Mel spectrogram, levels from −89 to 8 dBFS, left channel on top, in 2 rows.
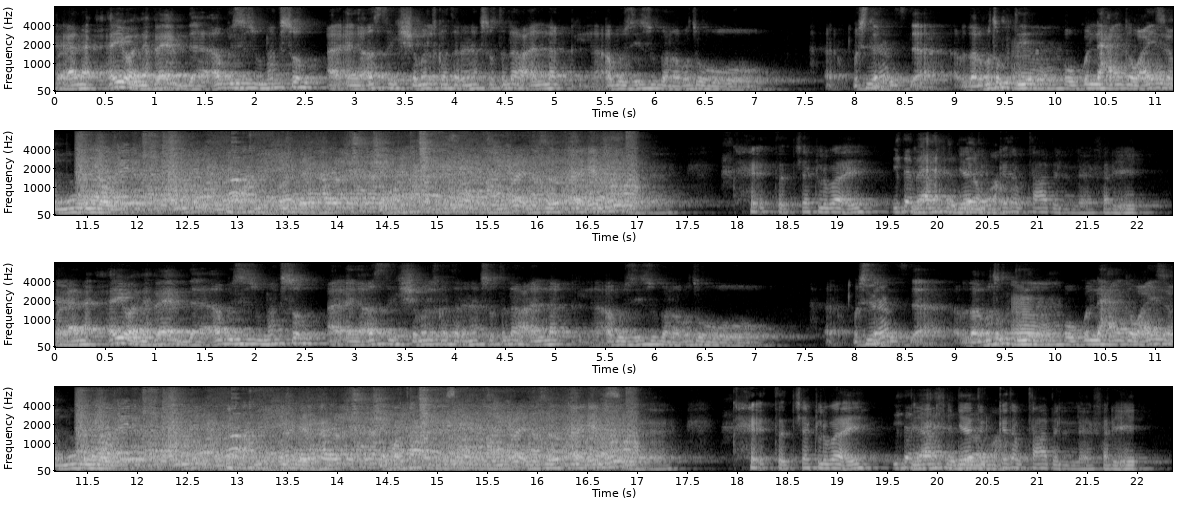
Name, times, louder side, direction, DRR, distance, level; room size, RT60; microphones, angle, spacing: voice 1, 0.0-7.1 7.7-8.7 9.0-9.8 10.1-12.0 12.3-13.6 14.4-14.8 17.9-18.0 19.7-20.7, left 1 dB, 55° left, 2.6 m, -25 dB
voice 2, 9.6-10.1 12.9-13.1 13.4-17.6 18.0-19.4 19.7-22.0, right 3 dB, 50° right, 0.5 m, -29 dB
sound 1, 11.4-17.0, equal, ahead, 0.6 m, -22 dB
15.0 x 14.0 x 3.0 m
head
